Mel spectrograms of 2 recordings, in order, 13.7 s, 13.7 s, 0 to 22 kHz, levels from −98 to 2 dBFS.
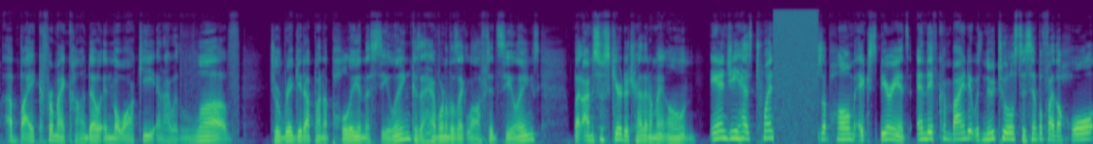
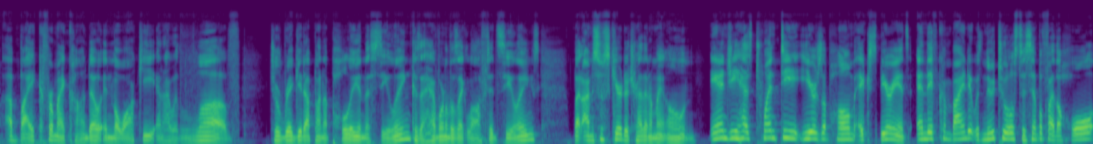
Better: second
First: audio cutting out; filled with static; at 9.5 s for 0.5 s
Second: none

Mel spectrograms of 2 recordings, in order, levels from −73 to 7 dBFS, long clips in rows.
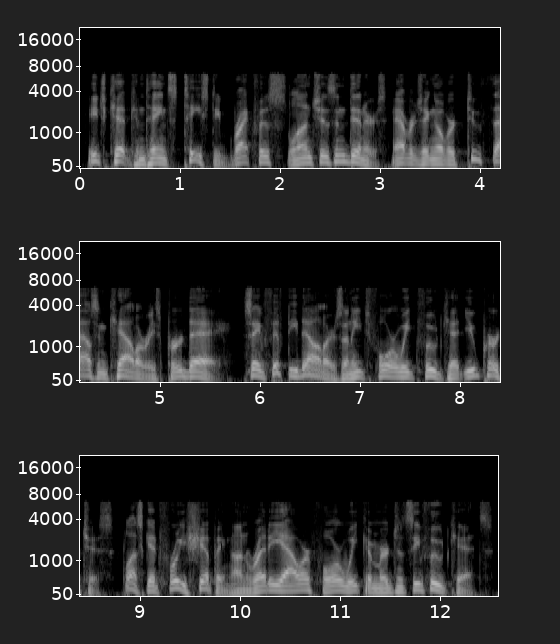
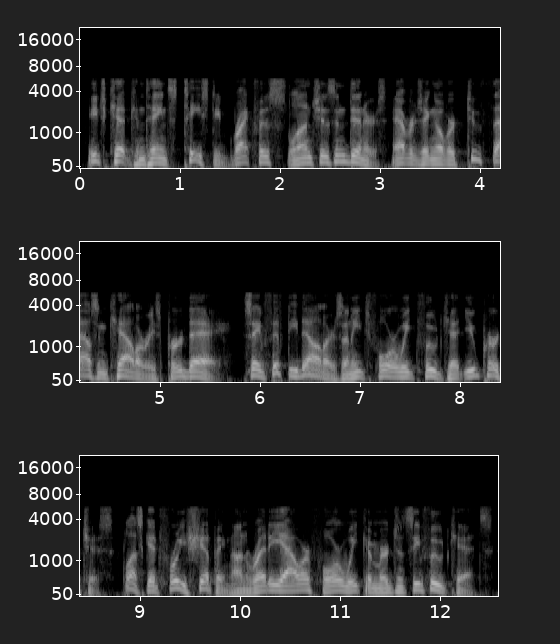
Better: first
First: garbled, watery; slightly; nothing above 6.5 kHz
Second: garbled, watery; badly; nothing above 5.5 kHz

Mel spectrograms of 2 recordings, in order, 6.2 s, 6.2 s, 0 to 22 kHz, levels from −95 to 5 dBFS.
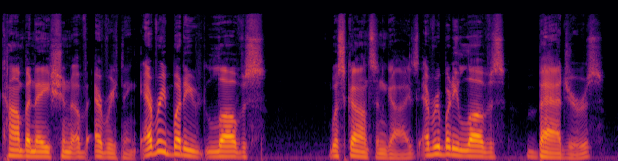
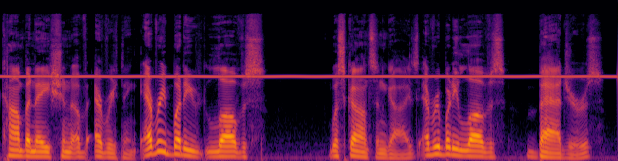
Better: first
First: none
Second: high-pitched whine; loud; throughout; 3 kHz, 10 dB below the speech

